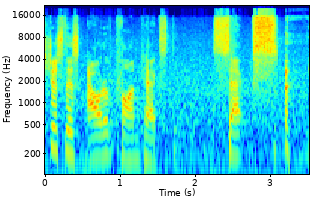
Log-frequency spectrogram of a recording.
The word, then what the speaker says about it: sex: The Latin number for six is literally sex. Like straight up, that's just that's how you say it.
